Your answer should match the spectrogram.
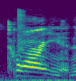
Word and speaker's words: Taurean: Yes, Taurean. It's spelled T-A-U-R-E-A-N.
